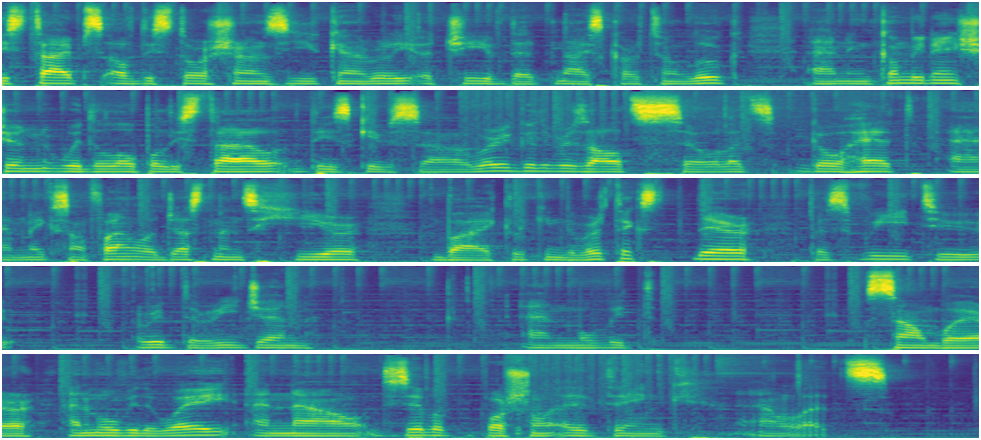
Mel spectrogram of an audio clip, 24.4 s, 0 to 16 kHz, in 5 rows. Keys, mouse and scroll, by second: 1.3-3.0 shift+middle drag, 3.0-3.4 scroll up 3, 3.6-8.4 scroll down 1, 8.4 Tab, 11.9 click, 13.7 v, 15.8 click, 16.3 middle click, 17.0 g, 19.7 click, 21.6 o, 22.7 click, 23.5 g.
